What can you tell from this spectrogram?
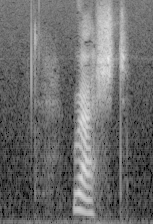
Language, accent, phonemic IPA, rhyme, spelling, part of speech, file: English, US, /ɹʌʃt/, -ʌʃt, rushed, adjective / verb, En-us-rushed.ogg
- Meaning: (adjective) 1. Very busy 2. Done in haste; done quickly or hastily 3. Abounding or covered with rushes; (verb) simple past and past participle of rush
